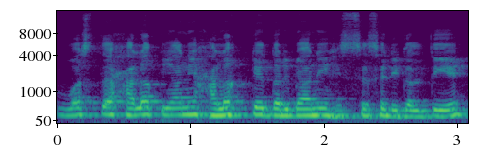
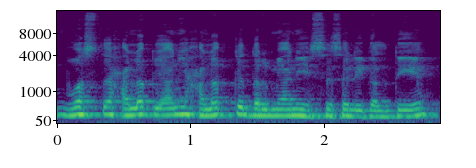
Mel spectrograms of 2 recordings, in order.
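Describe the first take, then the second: No difference in how they are said.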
